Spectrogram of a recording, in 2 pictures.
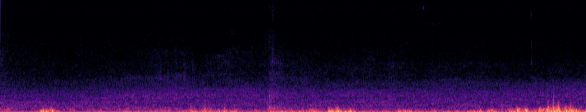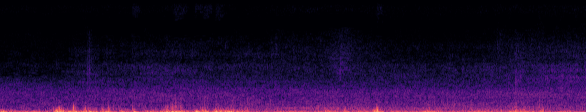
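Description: Wind buffeting the microphone: a low, gusty rumble that swells and fades several times.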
